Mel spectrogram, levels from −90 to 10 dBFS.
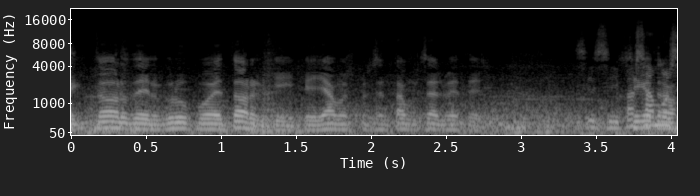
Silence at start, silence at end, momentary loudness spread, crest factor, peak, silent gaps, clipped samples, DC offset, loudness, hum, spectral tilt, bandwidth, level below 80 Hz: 0 s; 0 s; 10 LU; 16 dB; -14 dBFS; none; under 0.1%; under 0.1%; -32 LUFS; none; -8.5 dB/octave; 11.5 kHz; -48 dBFS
